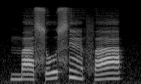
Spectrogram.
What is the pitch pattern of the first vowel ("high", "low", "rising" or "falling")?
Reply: low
